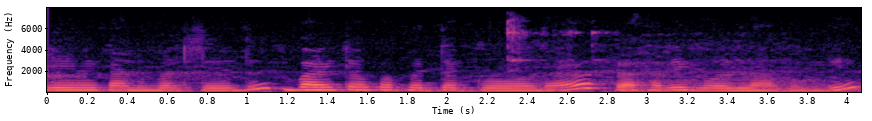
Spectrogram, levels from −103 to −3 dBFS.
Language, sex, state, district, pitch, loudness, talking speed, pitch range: Telugu, female, Andhra Pradesh, Srikakulam, 220 Hz, -39 LUFS, 145 wpm, 210-240 Hz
